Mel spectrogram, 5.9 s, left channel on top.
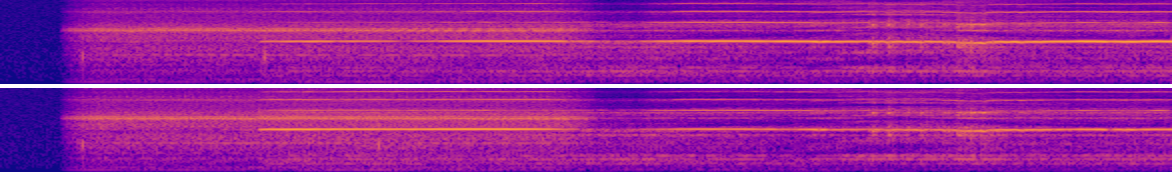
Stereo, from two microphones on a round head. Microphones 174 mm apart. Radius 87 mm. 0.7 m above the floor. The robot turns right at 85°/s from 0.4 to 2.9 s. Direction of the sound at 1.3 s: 120° right.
